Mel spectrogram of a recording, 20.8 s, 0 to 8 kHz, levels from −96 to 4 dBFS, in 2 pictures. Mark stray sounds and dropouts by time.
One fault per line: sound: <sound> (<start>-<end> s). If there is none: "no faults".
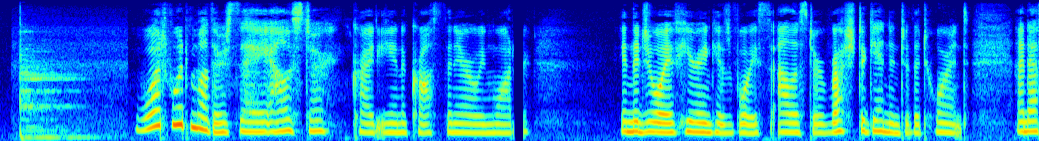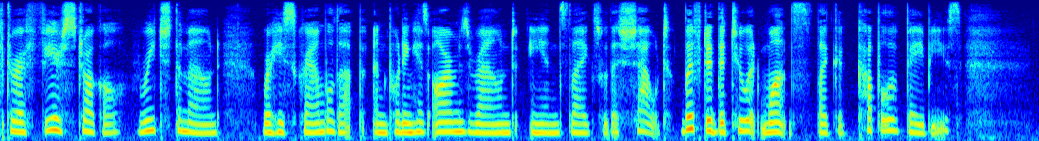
sound: thud (0.2-1.2 s)
sound: dropout (5.1-5.2 s)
